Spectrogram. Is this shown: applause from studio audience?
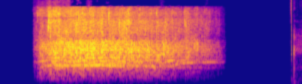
yes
